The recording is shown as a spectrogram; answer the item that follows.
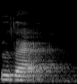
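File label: "ruded", Teotitlán del Valle Zapotec; give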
